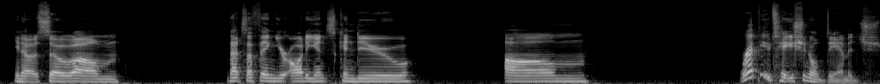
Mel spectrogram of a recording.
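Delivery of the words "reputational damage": voice cracking and breaking mid-phrase. Explaining channel rules, the speaker's voice cracks mid-phrase. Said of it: "my voice cracked".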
